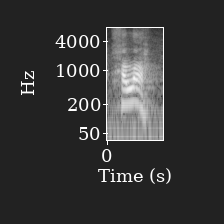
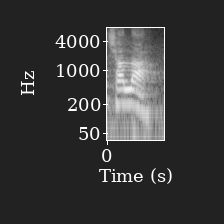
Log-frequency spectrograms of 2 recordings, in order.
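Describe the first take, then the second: First: The word starts with a throaty back sound. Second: The word starts with a soft 'ch' sound. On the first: The speaker calls it right. "yung C nasa likod ng dila" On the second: The speaker calls it wrong. "Hindi yan chala"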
